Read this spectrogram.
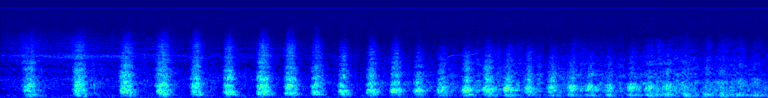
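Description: A subway train rumbles past.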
